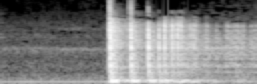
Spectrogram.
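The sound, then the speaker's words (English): Dice are rolled during a board game, clattering onto a hard surface in a sharp burst of several quick rattling impacts that bounce and settle over about a second, fairly loud, with no one speaking. “I'm going to use the large scarf, which allows me to re-roll a dice for only one sonic.”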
